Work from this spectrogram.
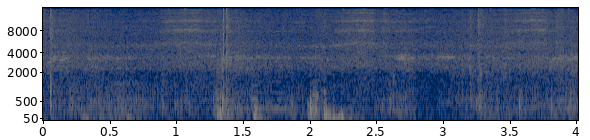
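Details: Constant shrill whirring of cicadas fills a deep mountain forest, with a few soft footfalls and rustles underneath.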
